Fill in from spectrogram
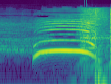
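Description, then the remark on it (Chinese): A loud, sustained high-pitched scream rises suddenly and holds, then breaks into a burst of noisy crowd cheering and shouting: the biggest scream of the night from the crowd at a DJ's set. “来自新的晚上最大的尖叫声，”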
